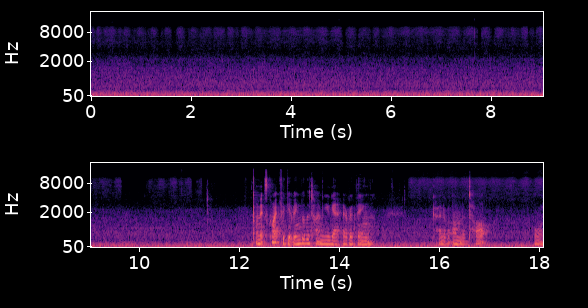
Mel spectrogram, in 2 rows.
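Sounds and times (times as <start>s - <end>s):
brush bristles on paper: 0.0s - 11.5s, 15.2s - 18.0s
steady low hum: 0.0s - 18.0s.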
